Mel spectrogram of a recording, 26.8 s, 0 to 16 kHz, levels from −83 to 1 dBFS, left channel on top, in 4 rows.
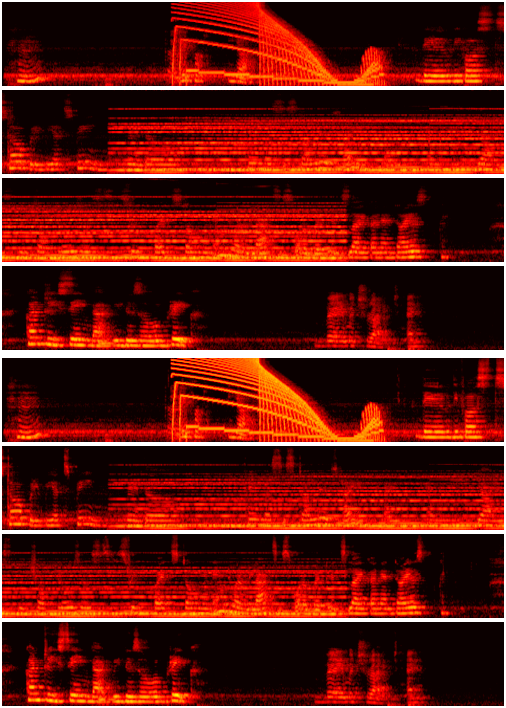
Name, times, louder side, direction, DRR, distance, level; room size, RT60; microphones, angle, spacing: voice 1, 0.0-19.0 19.9-22.7, equal, 70° right, 5.0 m, -38 dB
sound 1, 2.2-5.1, right 10 dB, 50° right, 0.7 m, -25 dB
sound 2, 8.1-18.0, left 2 dB, 25° left, 0.9 m, -35 dB
voice 2, 24.2-25.7, right 1 dB, 10° right, 7.3 m, -45 dB
23.5 x 10.0 x 4.6 m
head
